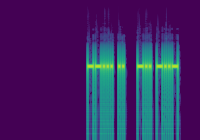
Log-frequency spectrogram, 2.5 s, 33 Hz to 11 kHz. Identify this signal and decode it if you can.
Morse code, heard as a keyed tone, about 50 wpm, 700 Hz. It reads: 7I DX
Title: Winter Field Day Exchanges Encore 50wpm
